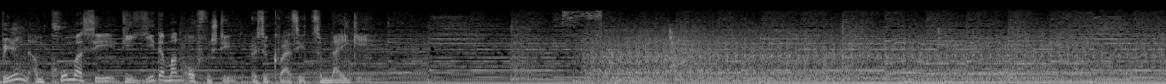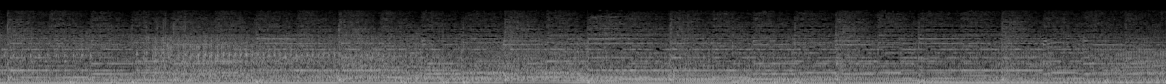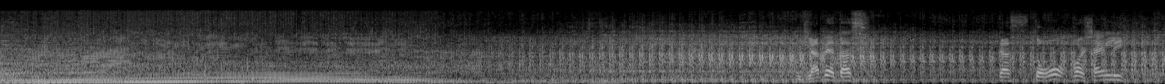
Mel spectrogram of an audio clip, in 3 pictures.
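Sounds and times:
speech: 0:00.0 - 0:04.0, 0:31.6 - 0:32.0, 0:33.3 - 0:34.9
seaplane propeller engine droning in flight: 0:00.0 - 0:34.9.

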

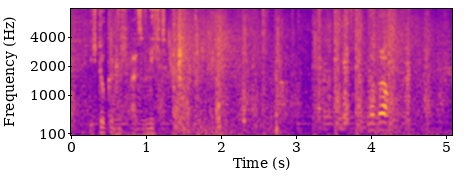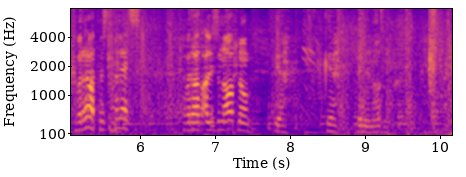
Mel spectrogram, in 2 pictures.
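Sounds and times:
speech: 0:00.2 - 0:02.1, 0:04.0 - 0:09.8
gunshot: 0:01.3 - 0:04.9.

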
